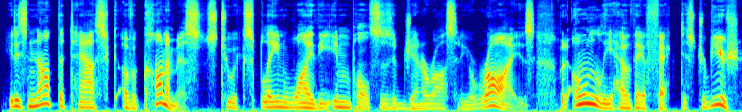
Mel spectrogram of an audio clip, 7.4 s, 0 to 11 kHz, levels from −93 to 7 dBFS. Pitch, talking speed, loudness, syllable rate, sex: 150 Hz, 170 wpm, -19 LUFS, 5.4 syllables/s, male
